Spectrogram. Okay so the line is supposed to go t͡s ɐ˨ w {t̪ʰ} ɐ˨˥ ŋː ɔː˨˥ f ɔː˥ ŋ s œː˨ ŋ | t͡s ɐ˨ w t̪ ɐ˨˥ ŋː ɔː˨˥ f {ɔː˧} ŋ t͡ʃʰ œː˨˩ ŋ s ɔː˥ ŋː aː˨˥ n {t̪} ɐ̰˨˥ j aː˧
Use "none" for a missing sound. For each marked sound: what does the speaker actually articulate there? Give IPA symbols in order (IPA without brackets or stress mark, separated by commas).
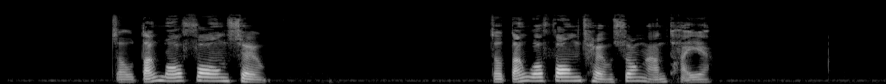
t̪, ɔː˥, t̪ʰ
